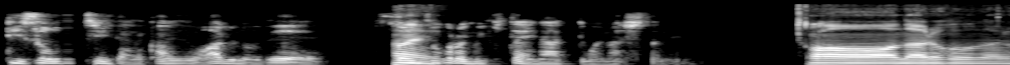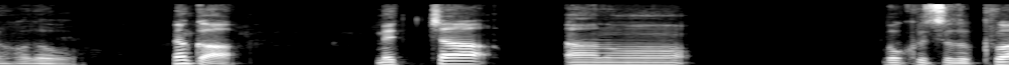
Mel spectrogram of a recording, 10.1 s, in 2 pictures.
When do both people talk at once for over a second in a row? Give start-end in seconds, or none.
none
